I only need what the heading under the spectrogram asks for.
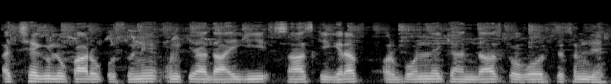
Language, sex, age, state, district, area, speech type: Urdu, male, 18-30, Delhi, North East Delhi, urban, spontaneous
